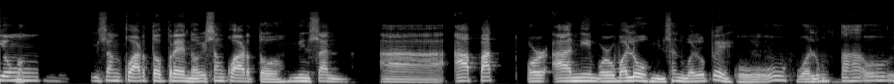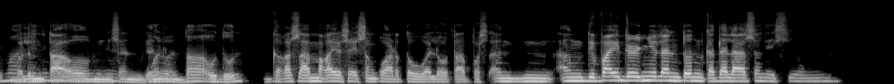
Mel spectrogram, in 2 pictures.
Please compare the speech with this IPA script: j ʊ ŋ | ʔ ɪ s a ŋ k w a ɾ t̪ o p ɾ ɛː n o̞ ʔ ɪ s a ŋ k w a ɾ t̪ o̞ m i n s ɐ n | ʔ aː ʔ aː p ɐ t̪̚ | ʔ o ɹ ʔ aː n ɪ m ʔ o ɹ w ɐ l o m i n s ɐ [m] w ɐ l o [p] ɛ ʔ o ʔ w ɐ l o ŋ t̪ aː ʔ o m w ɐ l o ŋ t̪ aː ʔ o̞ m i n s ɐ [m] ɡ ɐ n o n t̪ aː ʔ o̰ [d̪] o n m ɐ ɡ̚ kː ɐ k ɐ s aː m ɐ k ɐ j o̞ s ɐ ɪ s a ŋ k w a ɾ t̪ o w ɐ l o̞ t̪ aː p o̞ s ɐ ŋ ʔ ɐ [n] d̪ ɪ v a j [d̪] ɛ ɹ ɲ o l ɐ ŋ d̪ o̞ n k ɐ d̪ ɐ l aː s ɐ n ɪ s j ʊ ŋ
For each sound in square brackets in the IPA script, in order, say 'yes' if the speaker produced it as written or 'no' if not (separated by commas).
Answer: no, yes, no, yes, no, yes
